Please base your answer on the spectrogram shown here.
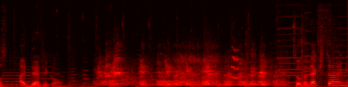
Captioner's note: sounds of pigs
